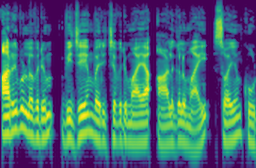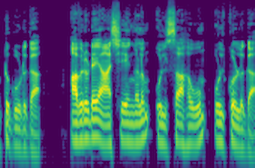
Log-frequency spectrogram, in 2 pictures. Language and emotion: Malayalam, neutral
